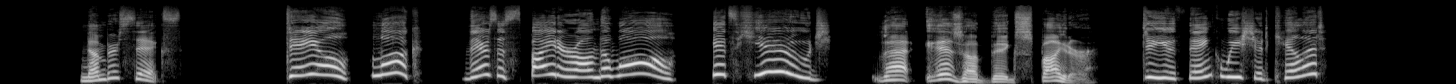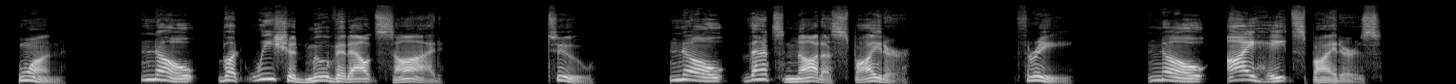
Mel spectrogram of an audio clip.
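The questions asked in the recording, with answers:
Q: Do you think we should kill it?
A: 1: No, but we should move it outside.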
